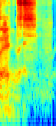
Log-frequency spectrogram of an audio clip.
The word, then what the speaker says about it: Inuit: Yeah, it is Inuit.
